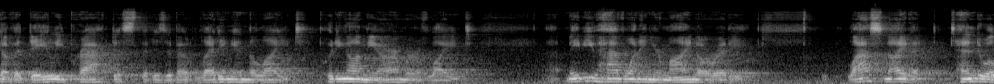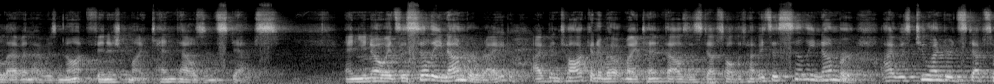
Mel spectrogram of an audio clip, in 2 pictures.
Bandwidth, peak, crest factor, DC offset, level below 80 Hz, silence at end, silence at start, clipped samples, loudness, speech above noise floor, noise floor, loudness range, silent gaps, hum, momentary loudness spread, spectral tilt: 19 kHz; -2 dBFS; 16 dB; under 0.1%; -44 dBFS; 0 s; 0 s; under 0.1%; -18 LUFS; 24 dB; -42 dBFS; 7 LU; none; none; 15 LU; -4 dB/octave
